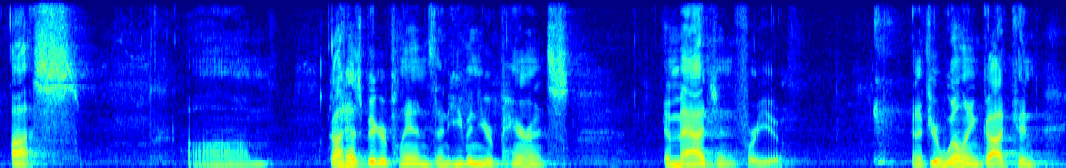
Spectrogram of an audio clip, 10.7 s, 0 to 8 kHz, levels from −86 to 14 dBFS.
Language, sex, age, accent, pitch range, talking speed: English, male, 40-59, American, 100-135 Hz, 105 wpm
